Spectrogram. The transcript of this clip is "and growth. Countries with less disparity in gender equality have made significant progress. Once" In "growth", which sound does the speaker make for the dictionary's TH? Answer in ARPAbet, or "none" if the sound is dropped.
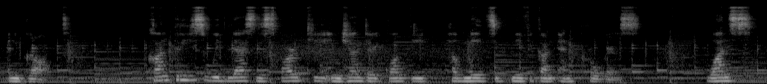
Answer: T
